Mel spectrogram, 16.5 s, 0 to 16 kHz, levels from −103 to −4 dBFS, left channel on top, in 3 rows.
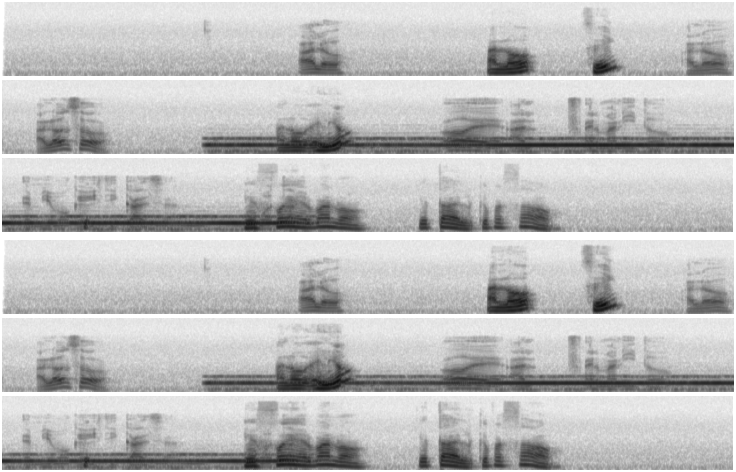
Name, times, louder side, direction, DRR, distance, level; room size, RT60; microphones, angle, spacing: voice 1, 2.2-2.6 5.1-5.5 5.7-6.3 8.8-10.6 11.1-12.3 12.8-13.5, left 1 dB, 10° left, 2.8 m, -36 dB
voice 2, 3.6-4.0 4.4-4.6 7.5-8.1 12.8-13.7 14.1-15.1, right 2 dB, 30° right, 0.6 m, -20 dB
sound 1, 7.0-13.4, left 3 dB, 35° left, 0.5 m, -23 dB
head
